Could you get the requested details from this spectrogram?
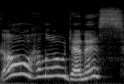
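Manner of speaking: high-pitched hello to an acquaintance; acted friendly greeting. Acting out customer greeting store clerk.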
